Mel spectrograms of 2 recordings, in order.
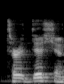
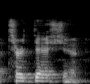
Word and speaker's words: tradition: on the first letter P another word is tradition or traditional uh you know um EST in this word is on the letter d uh tradition traditional and some students mistakenly pronounce this word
